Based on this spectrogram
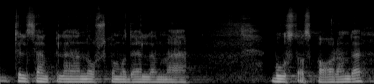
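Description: This man's voice has a dark, mellow tone and a somewhat breathy sound. It sits at a medium pitch. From Gävle, Sweden. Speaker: politician. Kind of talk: interview.

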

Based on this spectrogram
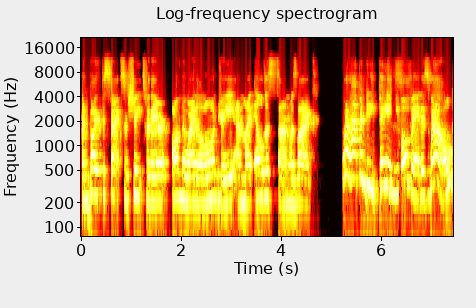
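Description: A woman's high, bright, sharp voice in an Australian accent, with very wide pitch swings at a moderate pace. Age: 40s. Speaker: magazine publisher and editor. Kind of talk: interview conversation.

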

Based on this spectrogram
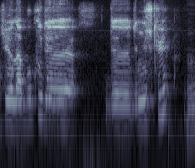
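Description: Intonation stays fairly even throughout. Delivered in an ordinary speaking voice, the words come fairly slowly. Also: man. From southern France, Béziers. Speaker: professional footballer. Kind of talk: interview.

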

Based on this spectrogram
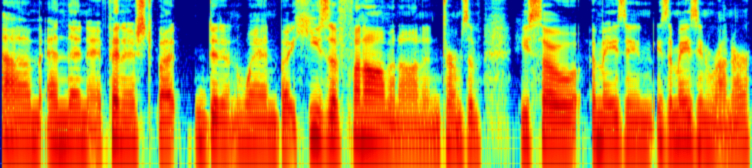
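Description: This woman has a very deep, low pitch and an American accent, speaking at a moderate pace. Her intonation is monotone and flat, on a very clean recording with a silent background. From California (Lodi). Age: 40s. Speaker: ultra runner. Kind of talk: casual chat.

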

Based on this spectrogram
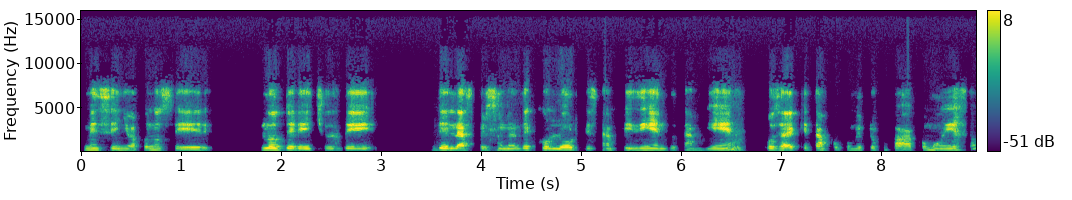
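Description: Speaking at a fairly slow pace, a woman uses a fairly low, somewhat breathy voice with flat, monotone intonation. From Colombia. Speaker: immigrant activist, former domestic worker. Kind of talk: interview testimony.

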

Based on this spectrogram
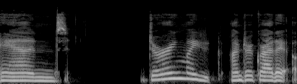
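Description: A woman with a normal speaking voice talks in an American accent at a fairly low pitch. Her pace is fairly slow, and the sound is dry and close with no echo. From US West Coast, Los Angeles. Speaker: art museum director. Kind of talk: radio interview.

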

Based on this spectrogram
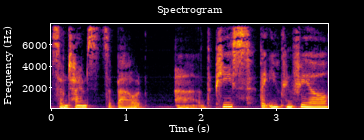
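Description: Over noticeable background noise, a woman with a fairly low voice talks at a moderate pace. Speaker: spiritual podcast host. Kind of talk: spiritual talk. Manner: halting.

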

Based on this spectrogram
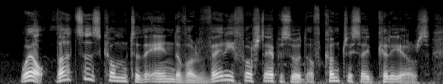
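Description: A man with a Scottish accent talks at a moderate pace in a fairly high pitch, with vocal fry. His pitch swings very widely. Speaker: podcast host. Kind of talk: interview. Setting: outdoors.

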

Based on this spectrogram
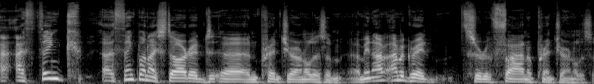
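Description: With a Northern Irish accent, a man talks at a moderate pace and medium pitch. His pitch swings very widely, and he leaves hardly any pauses. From Northern Ireland. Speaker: investigative journalist and author. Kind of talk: interview. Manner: halting.

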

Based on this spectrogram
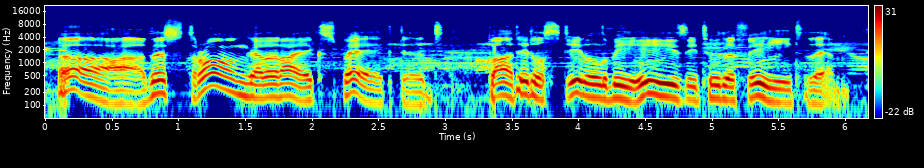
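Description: Using a put-on character voice, a man speaks at a fairly high pitch. His pace is fairly slow, with clear background noise behind him. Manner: arrogant, confident.

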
